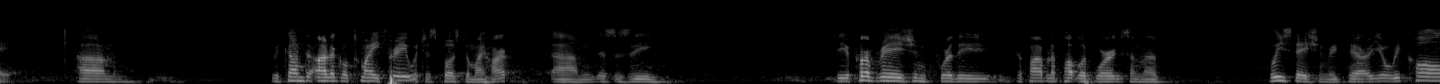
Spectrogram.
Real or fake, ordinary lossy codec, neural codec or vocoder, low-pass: fake; Opus, 64 kbps; codec, 24 kHz, 0.9 kbps, WavTokenizer, medium speech release version 1; 5.4 kHz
